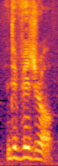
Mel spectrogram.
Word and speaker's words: individual: A 5-syllable word with a middle syllable stress. Okay? Individual. Okay? Higher in pitch. We start with a in. This I is similar to our I in Ignacio. Okay? In the, schwa, in the V, again, like the beginning, in the individual. At the end, we have this da, and j. But to close this word, we have to say wa, individual. Okay? Dark L at the end.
